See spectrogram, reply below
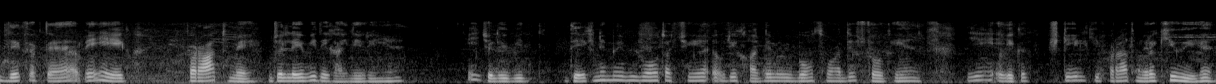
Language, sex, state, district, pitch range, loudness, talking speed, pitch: Hindi, male, Uttar Pradesh, Muzaffarnagar, 145-170 Hz, -27 LUFS, 185 wpm, 155 Hz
